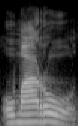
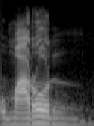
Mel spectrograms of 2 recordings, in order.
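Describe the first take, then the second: First: The word ends in a plain u sound. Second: The word ends in an added n sound. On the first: The speaker calls it right. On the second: The speaker calls it wrong.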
